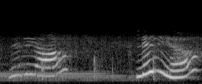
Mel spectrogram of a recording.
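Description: A held music chord dies away about a second and a half in, under a woman's voice gliding widely up and down in pitch in two drawn-out phrases.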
